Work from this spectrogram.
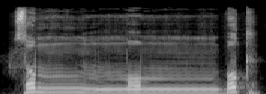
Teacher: নুন সাকিন বা তানভীন কে বাদ দিয়ে ছোট্ট মিম দিয়ে বদল করে পড়তে হয় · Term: ইকলাবের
